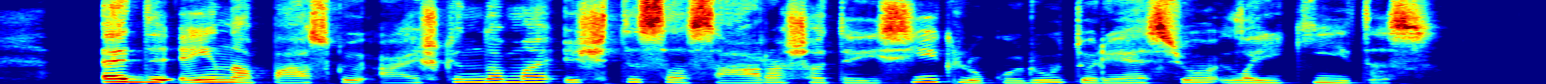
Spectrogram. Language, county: Lithuanian, Klaipėda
